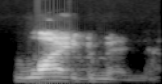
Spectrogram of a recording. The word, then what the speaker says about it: Wegman: you do Hunter Wegman Wagman is how you say much worse than weakness no the the E and I and what I can only assume is German or check or whatever um yeah you say it like a y right there so I learned he sounds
